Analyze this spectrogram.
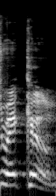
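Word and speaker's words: Recoome: to go like the my name's raccoon it rhymes with doom yeah I didn't want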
